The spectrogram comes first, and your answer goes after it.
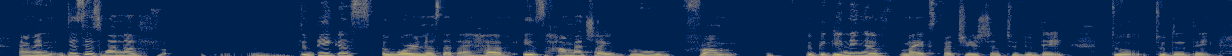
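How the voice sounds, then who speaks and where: This woman has a non-native accent, a medium pitch and a dark, mellow tone. Her intonation is fairly even, and she talks at a fairly slow pace with long, frequent pauses. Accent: non-native English, audible. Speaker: expat coach and author. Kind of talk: interview. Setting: call.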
